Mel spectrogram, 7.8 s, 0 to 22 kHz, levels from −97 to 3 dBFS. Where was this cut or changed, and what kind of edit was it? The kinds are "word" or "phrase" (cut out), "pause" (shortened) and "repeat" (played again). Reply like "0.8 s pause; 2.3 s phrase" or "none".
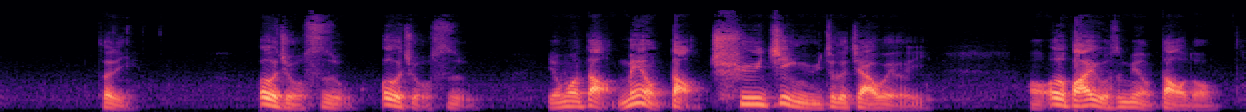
2.3 s pause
